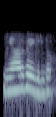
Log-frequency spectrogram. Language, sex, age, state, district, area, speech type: Dogri, female, 45-60, Jammu and Kashmir, Udhampur, rural, conversation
